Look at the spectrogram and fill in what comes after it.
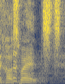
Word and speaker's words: Josué: Arroba Josué y en bajo corro. Daisy Ridley at J-O-S-U-E.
